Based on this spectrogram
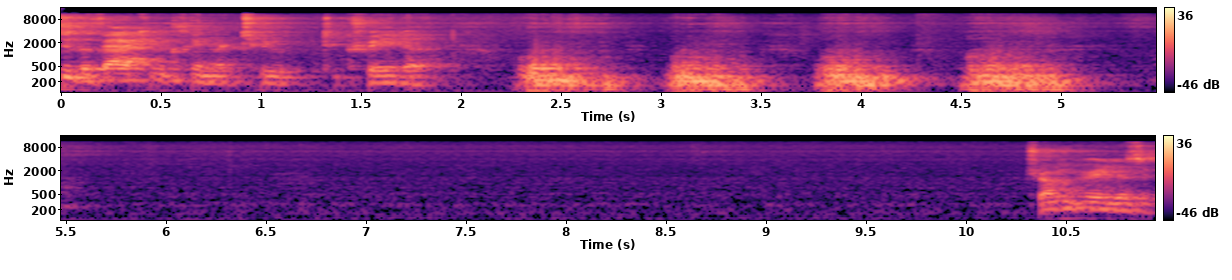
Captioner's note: imitating wind bursts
